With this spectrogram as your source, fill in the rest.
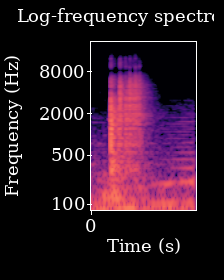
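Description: Dice dropped and rolled across a table during a tabletop role-playing game combat, a brief clattering rattle that fades within half a second, fairly faint.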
